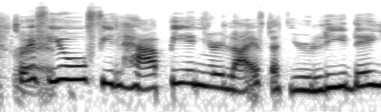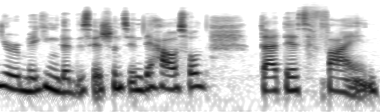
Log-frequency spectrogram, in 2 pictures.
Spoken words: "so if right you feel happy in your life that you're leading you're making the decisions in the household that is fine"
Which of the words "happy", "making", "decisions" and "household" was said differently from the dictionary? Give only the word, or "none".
decisions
